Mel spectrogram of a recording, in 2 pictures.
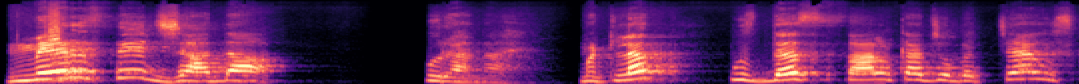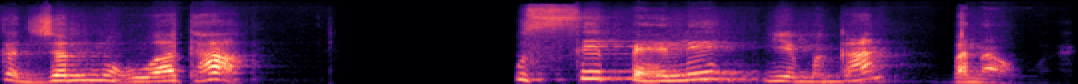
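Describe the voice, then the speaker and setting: High-voiced male tutor, echoing hall. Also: big pitch swings, takes it slowly, a little mellow. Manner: quizzes the class with repeated questions and answers. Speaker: teacher. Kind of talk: exam-prep grammar lesson. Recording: long reverb in a hall.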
